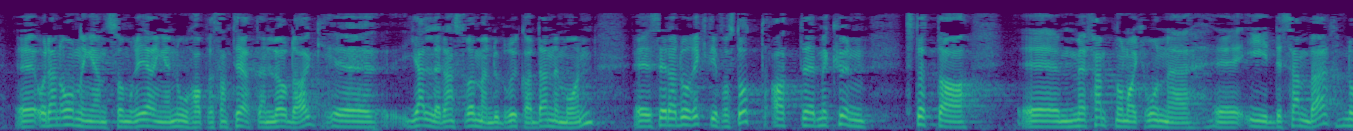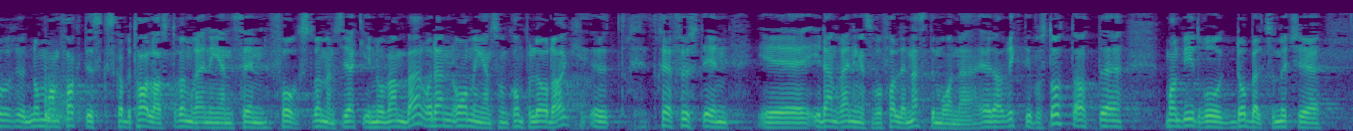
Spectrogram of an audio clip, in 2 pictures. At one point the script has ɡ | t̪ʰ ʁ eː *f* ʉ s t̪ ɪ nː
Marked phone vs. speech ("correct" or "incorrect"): correct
